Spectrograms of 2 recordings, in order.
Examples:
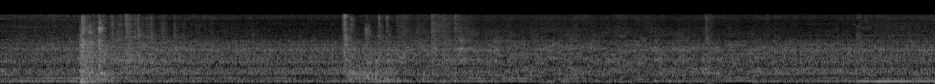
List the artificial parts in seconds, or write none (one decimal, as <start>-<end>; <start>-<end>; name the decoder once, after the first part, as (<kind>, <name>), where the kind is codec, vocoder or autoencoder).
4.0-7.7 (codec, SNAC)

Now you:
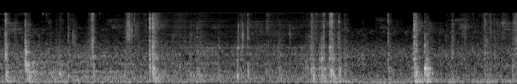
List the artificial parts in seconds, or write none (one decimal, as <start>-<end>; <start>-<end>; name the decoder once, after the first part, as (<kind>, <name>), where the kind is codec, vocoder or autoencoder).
1.5-3.4 (codec, HILCodec)

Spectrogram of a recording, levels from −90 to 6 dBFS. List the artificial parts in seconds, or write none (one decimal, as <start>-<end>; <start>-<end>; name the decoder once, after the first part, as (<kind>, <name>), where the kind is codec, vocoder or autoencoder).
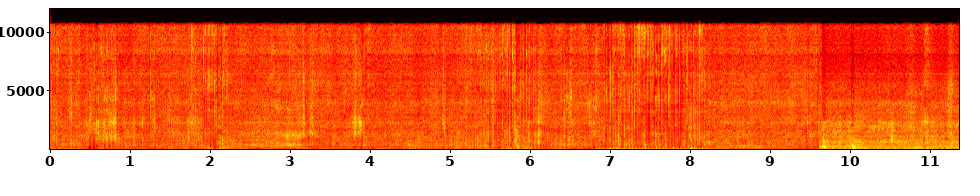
0.0-11.4 (codec, SNAC)

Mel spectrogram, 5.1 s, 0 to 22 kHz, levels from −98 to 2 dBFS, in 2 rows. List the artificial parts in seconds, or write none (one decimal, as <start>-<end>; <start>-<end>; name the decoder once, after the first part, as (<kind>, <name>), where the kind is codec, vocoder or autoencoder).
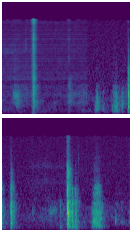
0.0-1.7 (vocoder, Vocos)

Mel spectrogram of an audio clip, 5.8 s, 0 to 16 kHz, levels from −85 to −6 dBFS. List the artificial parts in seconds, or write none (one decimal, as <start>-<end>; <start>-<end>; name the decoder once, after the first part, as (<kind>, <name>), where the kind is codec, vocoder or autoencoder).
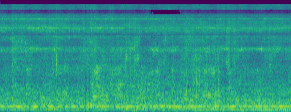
0.0-3.0 (codec, SNAC); 3.6-5.8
